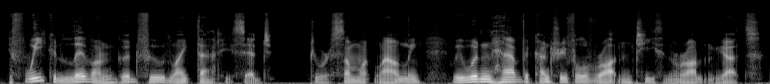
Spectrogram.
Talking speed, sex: 210 wpm, male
